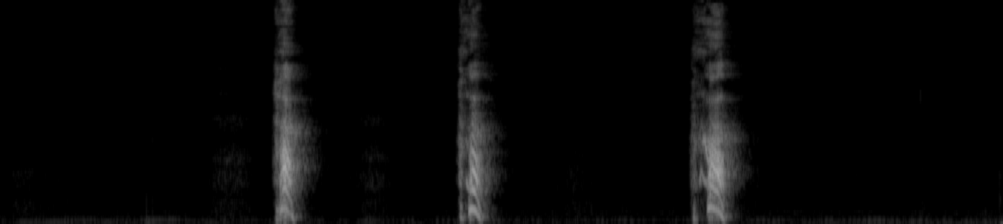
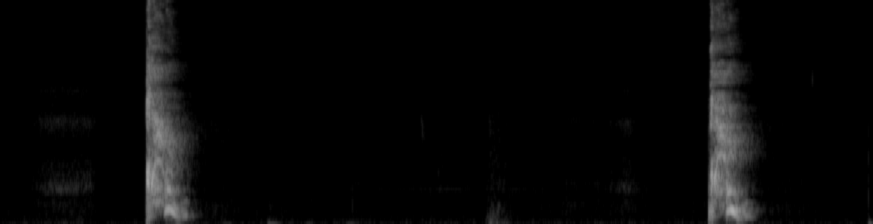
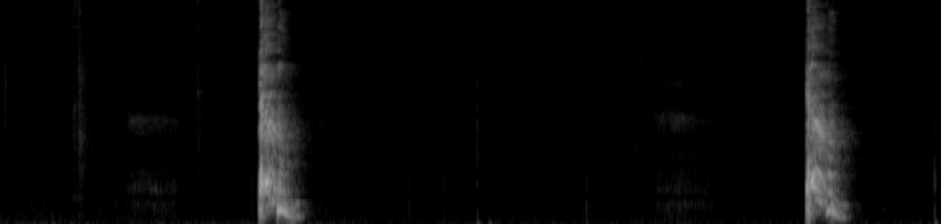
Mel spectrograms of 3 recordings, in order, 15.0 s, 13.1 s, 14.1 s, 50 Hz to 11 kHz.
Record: {"exhalation_length": "15.0 s", "exhalation_amplitude": 5702, "exhalation_signal_mean_std_ratio": 0.18, "cough_length": "13.1 s", "cough_amplitude": 5283, "cough_signal_mean_std_ratio": 0.22, "three_cough_length": "14.1 s", "three_cough_amplitude": 7755, "three_cough_signal_mean_std_ratio": 0.2, "survey_phase": "alpha (2021-03-01 to 2021-08-12)", "age": "65+", "gender": "Female", "wearing_mask": "No", "symptom_none": true, "smoker_status": "Never smoked", "respiratory_condition_asthma": true, "respiratory_condition_other": false, "recruitment_source": "REACT", "submission_delay": "9 days", "covid_test_result": "Negative", "covid_test_method": "RT-qPCR"}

